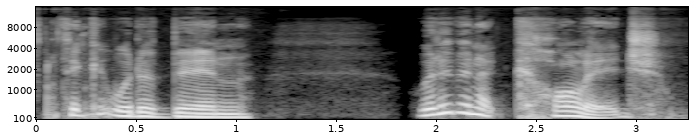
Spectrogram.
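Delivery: usual speaking voice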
